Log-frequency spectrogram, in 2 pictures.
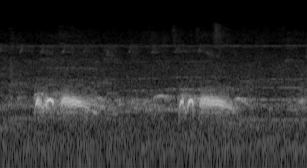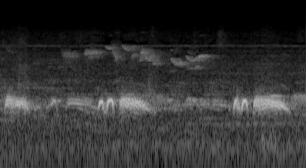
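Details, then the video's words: Spotted dove cooing in the 'bronze bell' style to lure wild doves and excite males and females: low hollow coo phrases repeated about every two seconds over a steady hum, with faint higher chirps from another bird midway. "Tiếng chim cu gáy chuông đồng gáy gù gọi bổi kích bổi kích trống mái lên nhanh"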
